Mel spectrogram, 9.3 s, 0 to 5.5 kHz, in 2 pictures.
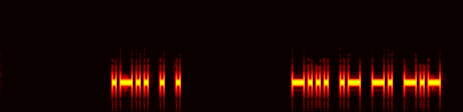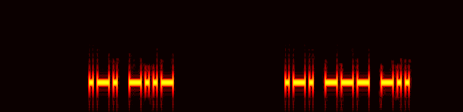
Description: Morse code, heard as a keyed tone, about 30 wpm, 550 Hz. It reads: LEE BANK RX ROD
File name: Ultimate Word List / 30WPM Ultimate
